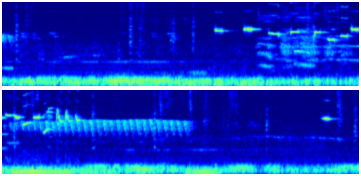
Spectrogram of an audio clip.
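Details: Brown prinia song used as a lure to prompt captive or wild birds to call: scattered sharp chirps build into quick twittering, then a buzzy trill lasting about two seconds, over constant low rumbling noise.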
